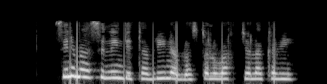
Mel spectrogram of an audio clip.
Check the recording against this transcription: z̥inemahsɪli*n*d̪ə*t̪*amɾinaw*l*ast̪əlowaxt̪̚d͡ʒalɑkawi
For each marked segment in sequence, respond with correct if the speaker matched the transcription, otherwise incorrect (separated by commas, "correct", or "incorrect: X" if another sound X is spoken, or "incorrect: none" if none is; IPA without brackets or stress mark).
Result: correct, correct, correct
